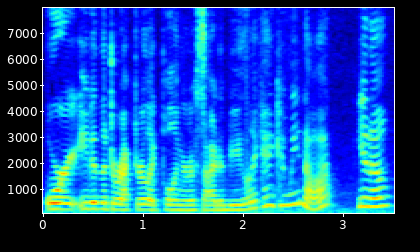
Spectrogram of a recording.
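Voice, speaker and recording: A woman talking casually as a panelist, in a halting and informal way. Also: on the high side, big pitch swings. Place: live panel event in a room. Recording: faint room noise.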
